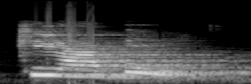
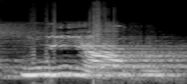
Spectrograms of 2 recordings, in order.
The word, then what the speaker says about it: quiabo: Quiabo. QU, não escutei o som do U, perdão, não disse cuiabo, disse qui, o U não foi pronunciado.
